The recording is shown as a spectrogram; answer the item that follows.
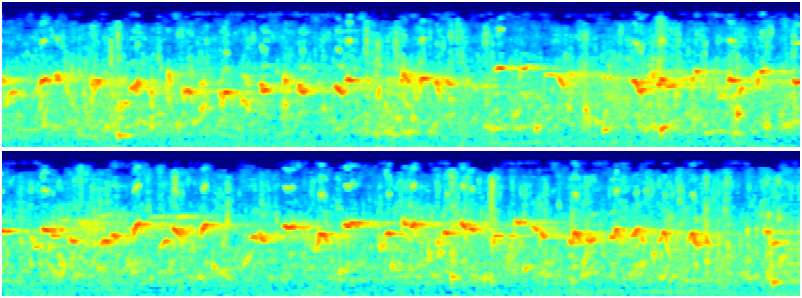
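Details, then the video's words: Trucuan bulbul chattering in a training recording for songbirds: eight seconds of dense, squeaky warbling with quick whistled slurs and sharp chips, never pausing. "Masteran trucuan muantaaap, (burung trucuan anda pasti nyaut)"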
